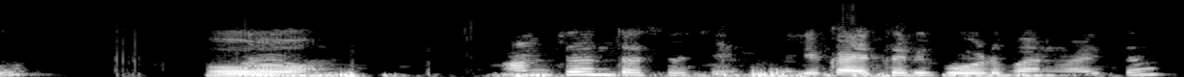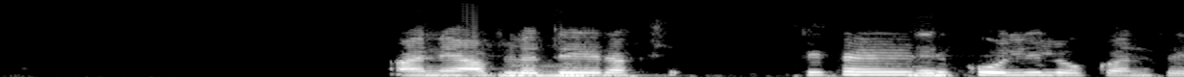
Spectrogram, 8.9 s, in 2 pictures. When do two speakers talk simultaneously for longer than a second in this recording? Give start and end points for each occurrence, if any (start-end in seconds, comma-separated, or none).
none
